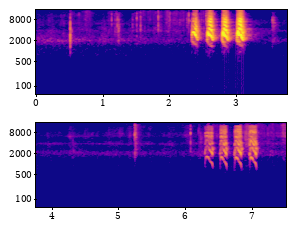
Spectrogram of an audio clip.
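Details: Indian ringneck parakeet giving four harsh, clipped screeches in quick succession, then after a pause four short descending squeaky notes, with faint clicks between.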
